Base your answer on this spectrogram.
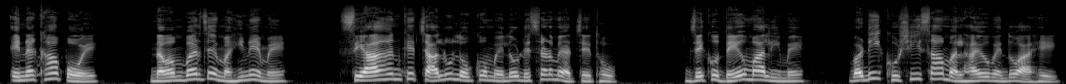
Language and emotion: Sindhi, neutral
